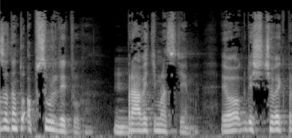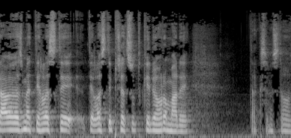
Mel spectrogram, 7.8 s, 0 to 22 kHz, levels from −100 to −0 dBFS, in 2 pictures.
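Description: No faults can be heard anywhere in this speech recording. Nothing in the sound points to a break, glitch or distortion at any moment.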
